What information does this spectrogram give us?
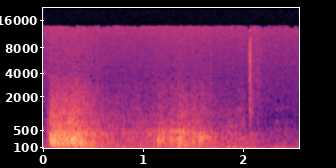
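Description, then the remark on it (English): Low thunder rumbles on for a few seconds, a deep rolling boom that swells at the start and slowly fades, with a faint sharp click near the end. “Always best to have a window open if there's thunder about.”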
